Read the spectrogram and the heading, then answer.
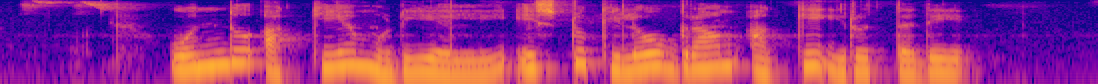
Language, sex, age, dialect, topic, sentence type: Kannada, female, 36-40, Coastal/Dakshin, agriculture, question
